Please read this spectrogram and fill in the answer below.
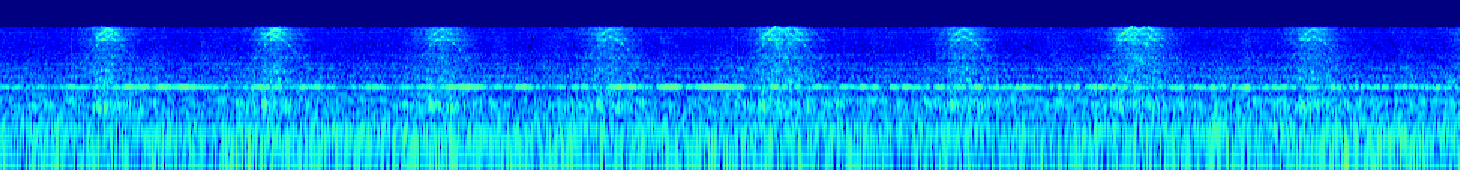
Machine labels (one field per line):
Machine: slide rail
